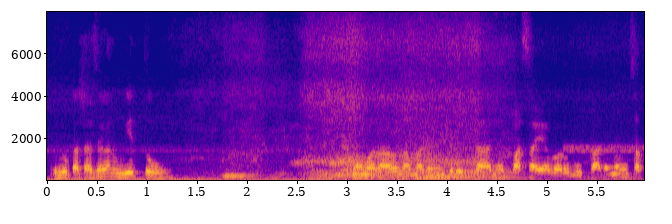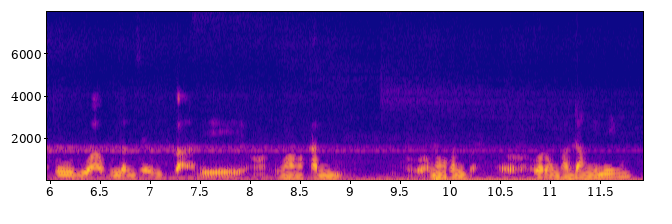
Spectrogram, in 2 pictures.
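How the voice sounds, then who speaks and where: Speaking at a normal pace with long pauses, this medium-pitched man is a guest sharing a ghost story that happened to him. His casual retelling is lively, and he performs the quoted voices of the people in it. Audio is dull lo-fi, carrying a faint hiss.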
